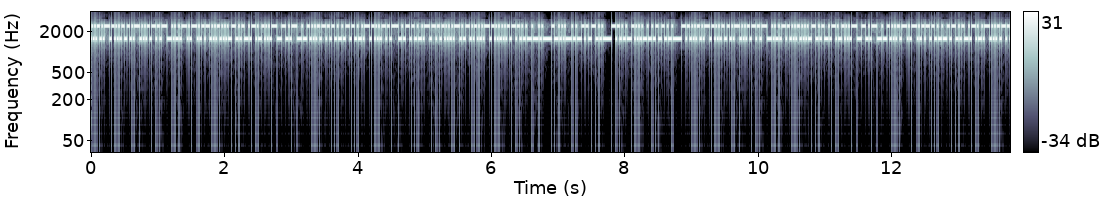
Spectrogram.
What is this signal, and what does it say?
RTTY, about 50 baud. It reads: SERIES OF SYNCHRONOUS PAPER TAPE READERS (CX), 4120 SERIES OF SYNCHRONOUS PUNCHES
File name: fsk850-50B / teletype-corp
